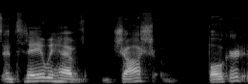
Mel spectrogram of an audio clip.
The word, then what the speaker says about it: Bogert: Hey everybody, it's Tom here with Hidden Beats, and today we have Josh Bogert. Is that how you pronounce your last name? Yeah, Bogert rhymes with yogurt.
